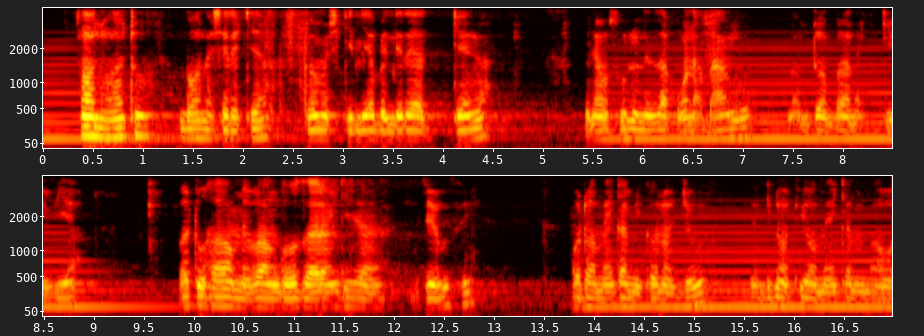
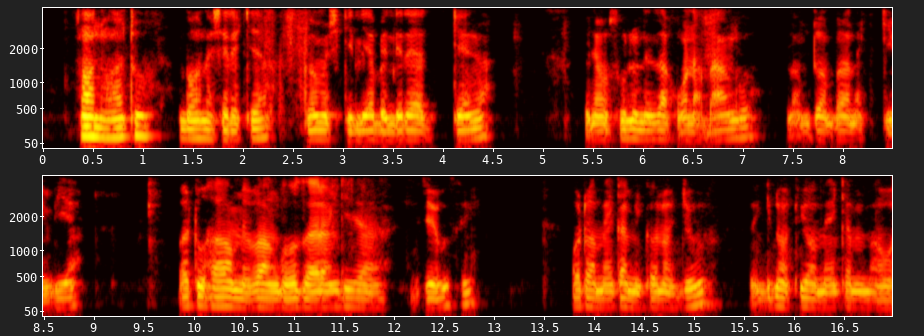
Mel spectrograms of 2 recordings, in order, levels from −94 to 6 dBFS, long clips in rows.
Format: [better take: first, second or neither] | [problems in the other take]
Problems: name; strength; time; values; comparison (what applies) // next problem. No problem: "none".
second | background sound (Bowed string instrument); 15 dB below the speech // room echo; dies away in 0.4 s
